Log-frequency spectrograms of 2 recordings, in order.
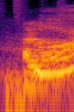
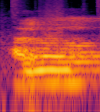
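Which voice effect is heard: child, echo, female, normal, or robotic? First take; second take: child; normal. First: The voice is shifted to sound like a child. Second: The voice sounds natural with no effect. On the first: "இது வந்து குழந்தை voice" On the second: "இது வந்து normal voice"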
